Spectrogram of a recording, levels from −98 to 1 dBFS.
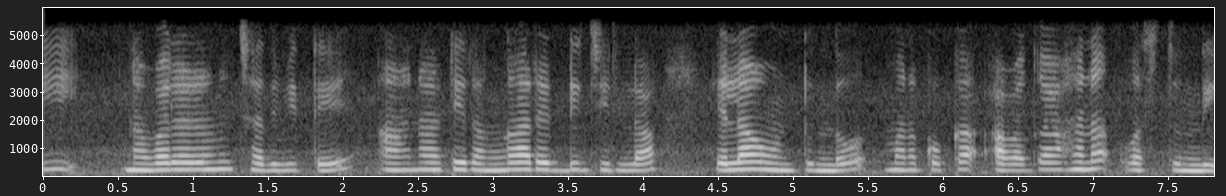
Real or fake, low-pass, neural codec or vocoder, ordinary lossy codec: real; 5.4 kHz; none; none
